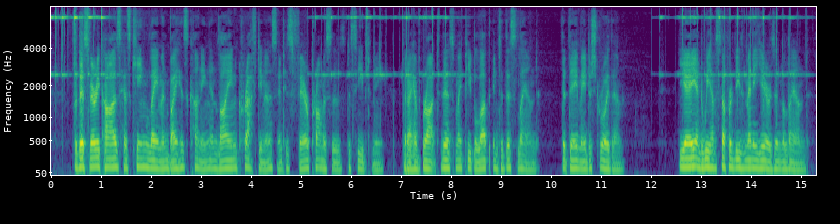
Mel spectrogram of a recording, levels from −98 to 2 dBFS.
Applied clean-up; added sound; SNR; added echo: neural mask model RNNoise.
